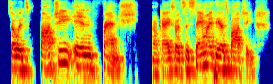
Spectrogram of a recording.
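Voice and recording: Speaking slowly in an American accent, a woman with a low pitch and a fairly bright tone is heard amid audible room echo. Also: ordinary pitch variation.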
